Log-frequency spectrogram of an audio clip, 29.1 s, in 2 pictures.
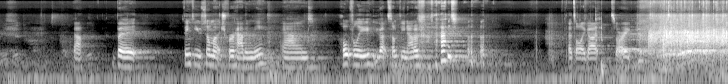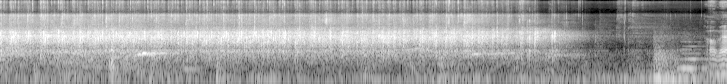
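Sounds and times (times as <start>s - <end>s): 
speech: 1.5s - 3.0s, 3.7s - 9.8s, 11.4s - 13.1s
audience applause: 12.7s - 26.6s.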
